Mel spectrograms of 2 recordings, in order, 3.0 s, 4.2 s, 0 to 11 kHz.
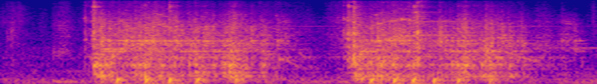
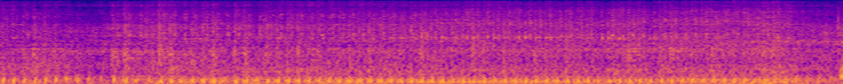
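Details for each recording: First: she wants to start but she's just dirty once she's on fully it stays on i'll get back on she stays on for a second or two so we gotta take out the carburetor and clean it completely from the inside Second: Mini bike small single-cylinder engine just after the carburetor was cleaned, idling for about 10 seconds or more: steady, even thumping idle with no misses or knocks; engine running healthy.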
